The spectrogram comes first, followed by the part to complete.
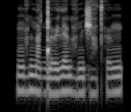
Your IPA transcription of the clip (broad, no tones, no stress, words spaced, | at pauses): ŋa̤ɳna ŋ͡ǃølʲaɳa̤ nd͡ʒa̤t̪ʰøŋ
